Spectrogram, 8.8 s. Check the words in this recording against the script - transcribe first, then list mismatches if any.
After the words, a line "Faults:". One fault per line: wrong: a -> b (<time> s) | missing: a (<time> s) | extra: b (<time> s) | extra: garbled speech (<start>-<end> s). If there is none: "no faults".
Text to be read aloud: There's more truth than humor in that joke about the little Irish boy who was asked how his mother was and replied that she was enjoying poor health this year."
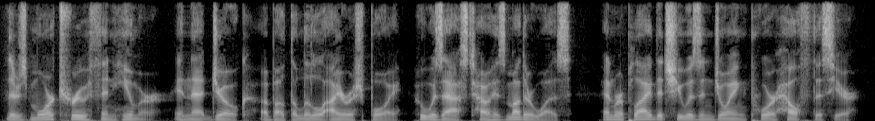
There's more truth than humor in that joke about the little Irish boy who was asked how his mother was and replied that she was enjoying poor health this year."
Faults:
no faults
